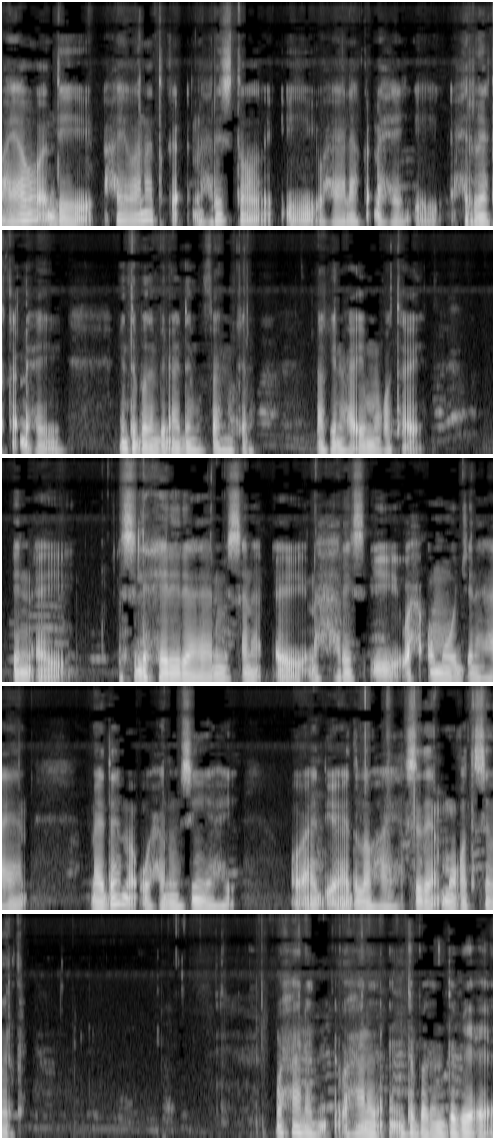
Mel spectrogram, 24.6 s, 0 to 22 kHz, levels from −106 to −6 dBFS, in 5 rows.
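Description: No technical faults can be heard at any point in the speech.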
